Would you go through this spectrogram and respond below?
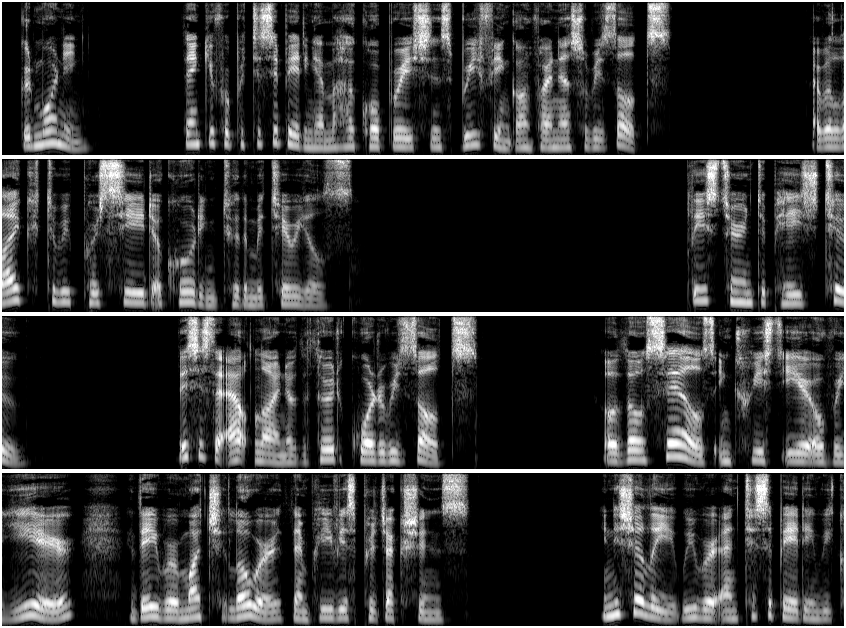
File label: english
